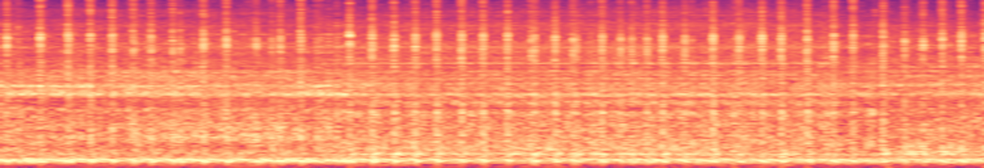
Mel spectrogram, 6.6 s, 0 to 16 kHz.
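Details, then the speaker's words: 1973 Yamaha CT3 175 Enduro two-stroke: it won't idle well, with an uneven sharp ticking beat and an occasional miss. Suspected worn crankshaft main bearings letting the crank move and open the points too much. "see the the roughness it is like it misses one once in a while and I think that's from the up and down movement that we're seeing here"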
